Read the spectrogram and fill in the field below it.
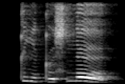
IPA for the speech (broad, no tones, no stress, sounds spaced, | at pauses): ʈ i ʈ ʏ s n ɛ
